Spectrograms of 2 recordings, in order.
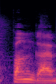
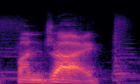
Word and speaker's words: fungi: Means that certain psychedelic plants and fungi, I've been pronouncing it fungi my whole life, but I recently heard Paul Stamets, the world's foremost expert and mushroom guru, pronounce it fungi, so that's how I'm pronouncing it going forward.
